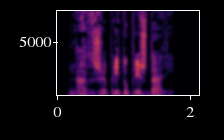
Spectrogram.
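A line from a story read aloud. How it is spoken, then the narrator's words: Tragic theatrical whisper. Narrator (Russian): прошептала над трупом трагически, как в кино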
